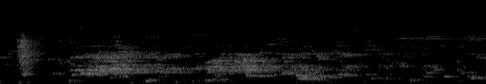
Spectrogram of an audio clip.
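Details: A happy pet Indian ringneck parakeet gives a sharp opening squawk, then a steady run of raspy, gurgling chatter in the midrange, with a few brighter notes near the end.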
